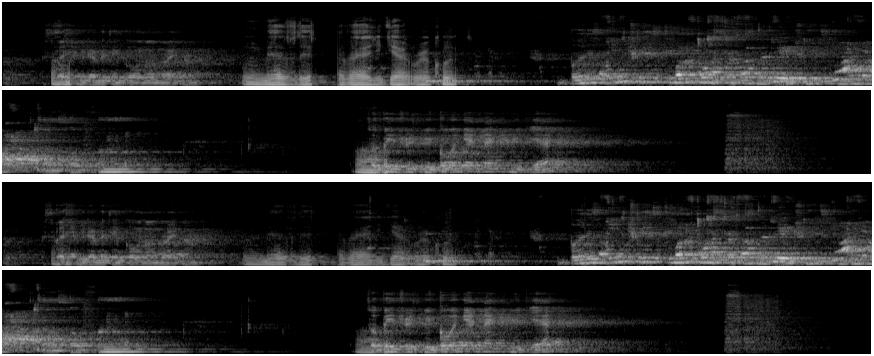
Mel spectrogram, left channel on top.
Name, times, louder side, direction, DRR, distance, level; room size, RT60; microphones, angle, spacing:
voice 1, 0.4-1.9 2.8-3.1 5.3-8.7 9.1-10.1 12.3-14.3, right 1 dB, 35° right, -3 dB, 2.9 m, -32 dB
voice 2, 2.4-4.6 12.2-12.5, left 8 dB, 65° left, 16 dB, 0.3 m, -32 dB
voice 3, 3.9-4.5 6.0-6.1 6.7-7.9 8.3-9.1 15.9-16.5, equal, 65° right, -2 dB, 2.9 m, -27 dB
21.0 x 10.0 x 5.9 m, 2.4 s
head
